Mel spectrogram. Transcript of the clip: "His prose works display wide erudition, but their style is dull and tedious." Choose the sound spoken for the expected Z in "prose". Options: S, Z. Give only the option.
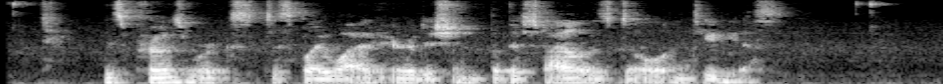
Z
